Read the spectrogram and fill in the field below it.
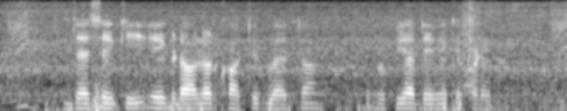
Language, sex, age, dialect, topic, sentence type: Bhojpuri, male, 25-30, Northern, banking, statement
